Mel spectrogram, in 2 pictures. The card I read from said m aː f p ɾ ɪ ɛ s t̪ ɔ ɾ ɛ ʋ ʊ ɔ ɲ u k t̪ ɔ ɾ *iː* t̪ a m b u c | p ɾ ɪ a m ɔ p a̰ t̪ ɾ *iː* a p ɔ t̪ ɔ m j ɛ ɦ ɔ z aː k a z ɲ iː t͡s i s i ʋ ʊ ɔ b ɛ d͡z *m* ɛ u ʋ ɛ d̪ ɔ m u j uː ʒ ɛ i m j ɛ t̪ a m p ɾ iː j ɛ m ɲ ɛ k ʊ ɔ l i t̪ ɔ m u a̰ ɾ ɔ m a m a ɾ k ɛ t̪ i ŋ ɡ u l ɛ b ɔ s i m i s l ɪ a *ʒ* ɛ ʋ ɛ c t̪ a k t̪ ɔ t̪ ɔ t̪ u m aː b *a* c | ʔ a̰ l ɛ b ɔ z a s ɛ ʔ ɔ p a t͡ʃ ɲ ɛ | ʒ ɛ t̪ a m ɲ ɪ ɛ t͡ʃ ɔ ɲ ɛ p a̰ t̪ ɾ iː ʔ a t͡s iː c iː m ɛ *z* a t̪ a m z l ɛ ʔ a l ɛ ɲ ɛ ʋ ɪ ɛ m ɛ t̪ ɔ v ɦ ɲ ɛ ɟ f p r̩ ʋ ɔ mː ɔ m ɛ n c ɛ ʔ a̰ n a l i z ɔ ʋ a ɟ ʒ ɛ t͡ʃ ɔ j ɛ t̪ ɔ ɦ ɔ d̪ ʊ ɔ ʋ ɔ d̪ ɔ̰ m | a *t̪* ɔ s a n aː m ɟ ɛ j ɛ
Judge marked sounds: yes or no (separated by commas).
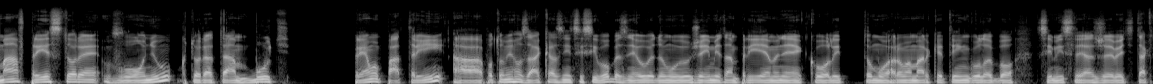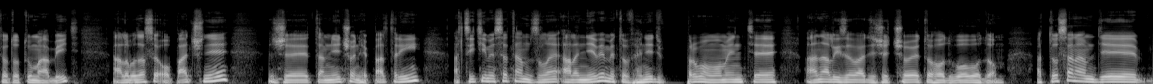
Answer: no, yes, no, yes, no, no, yes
